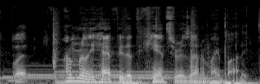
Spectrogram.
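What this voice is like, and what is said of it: Choked up, close to tears. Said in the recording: “I'm going to try to get through this without crying, but it's really hard not to ... all choked up”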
